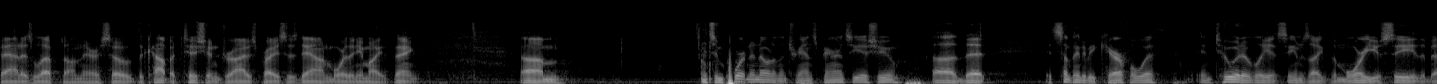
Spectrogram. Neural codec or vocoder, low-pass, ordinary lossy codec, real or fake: vocoder, 44.1 kHz, 128 mel bands every 256 samples, BigVGAN v2; 7.2 kHz; AAC, 48 kbps; fake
